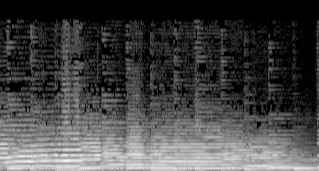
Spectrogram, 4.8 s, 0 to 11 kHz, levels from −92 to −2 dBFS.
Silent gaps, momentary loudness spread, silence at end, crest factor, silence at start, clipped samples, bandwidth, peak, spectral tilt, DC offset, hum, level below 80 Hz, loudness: none; 5 LU; 0 s; 14 dB; 0 s; under 0.1%; 9.4 kHz; 0 dBFS; -8 dB/octave; under 0.1%; none; -50 dBFS; -15 LUFS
